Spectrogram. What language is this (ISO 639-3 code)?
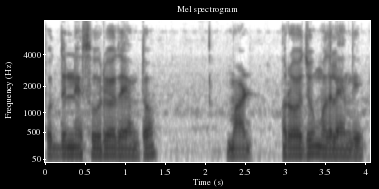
tel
